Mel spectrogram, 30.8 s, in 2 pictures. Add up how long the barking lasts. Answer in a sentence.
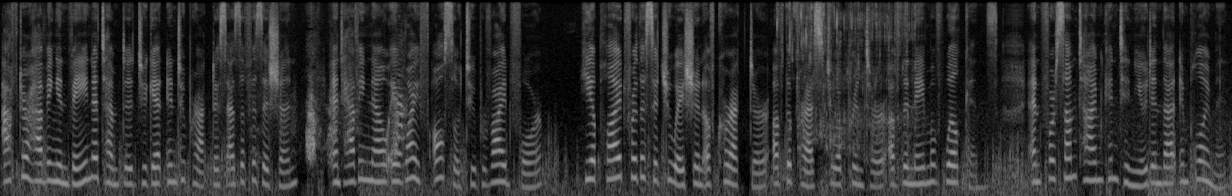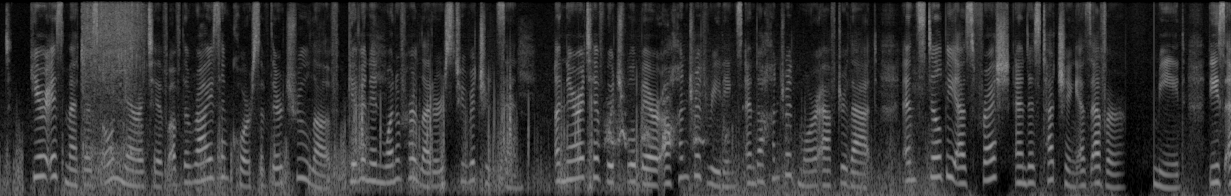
You can hear the barking for 4 seconds altogether.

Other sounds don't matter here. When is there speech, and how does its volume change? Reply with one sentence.
The speech can be heard from 0.0 to 30.7 s, at a steady volume.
